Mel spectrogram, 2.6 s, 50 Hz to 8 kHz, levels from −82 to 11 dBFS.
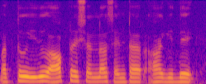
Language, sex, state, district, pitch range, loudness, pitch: Kannada, male, Karnataka, Bangalore, 145-160 Hz, -14 LUFS, 145 Hz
